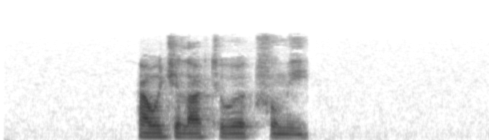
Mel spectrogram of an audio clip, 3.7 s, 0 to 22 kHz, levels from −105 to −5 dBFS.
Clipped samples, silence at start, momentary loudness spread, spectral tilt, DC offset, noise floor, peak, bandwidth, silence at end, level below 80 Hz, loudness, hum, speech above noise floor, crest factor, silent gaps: under 0.1%; 1.05 s; 10 LU; -6 dB/octave; under 0.1%; -86 dBFS; -14 dBFS; 8.2 kHz; 1.35 s; -78 dBFS; -34 LUFS; none; 53 dB; 24 dB; none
